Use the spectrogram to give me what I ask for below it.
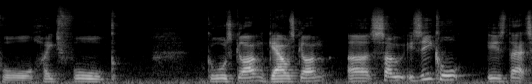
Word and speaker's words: Ezekiel: So Ezekiel, that's how you pronounce his name, has been sort of, I'm not really sure what the word is.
